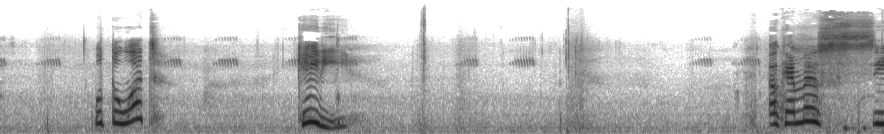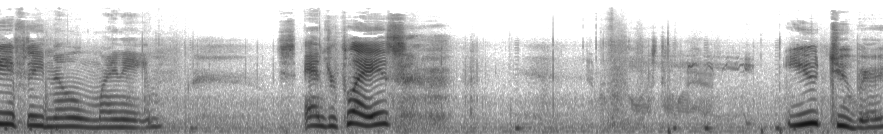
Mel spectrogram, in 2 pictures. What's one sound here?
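A boy talks with animation into a nearby microphone.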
